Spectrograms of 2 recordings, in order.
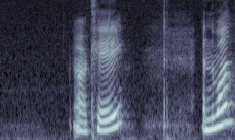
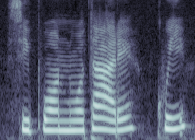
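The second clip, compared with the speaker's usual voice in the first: slow question, words set apart; slow teaching repeat. Shown as a demonstration. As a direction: ask it slowly for learners. Teacher repeats slowly for learners.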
